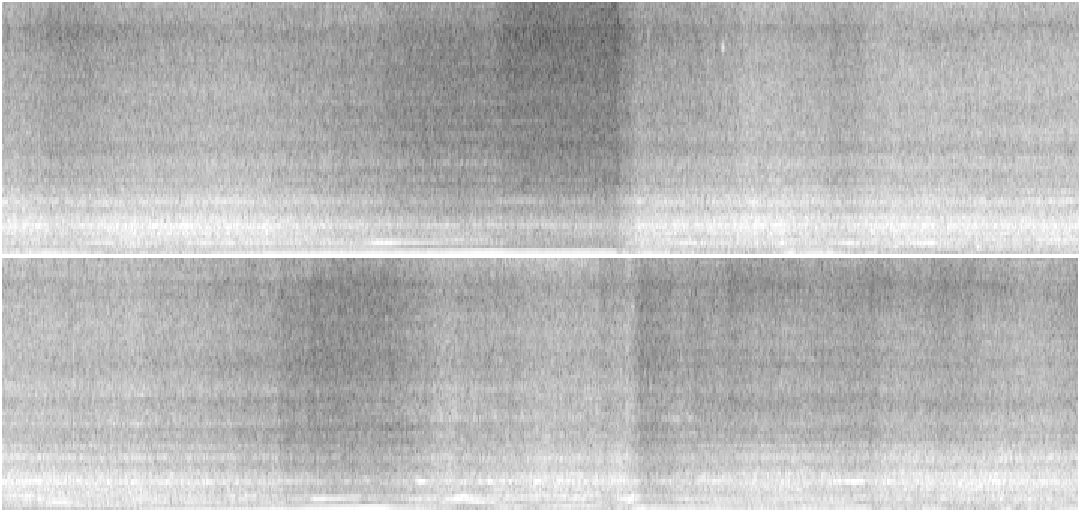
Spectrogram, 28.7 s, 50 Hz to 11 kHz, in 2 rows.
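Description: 1989 BMW 325i's straight-six engine driven hard on track, heard from inside the cabin: the revs climb under acceleration and drop several times as the driver lifts off and changes gear, over steady road and wind noise.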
